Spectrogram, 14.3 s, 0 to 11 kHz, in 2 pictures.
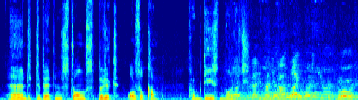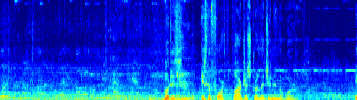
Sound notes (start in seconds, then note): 5.6 people speak foreign language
